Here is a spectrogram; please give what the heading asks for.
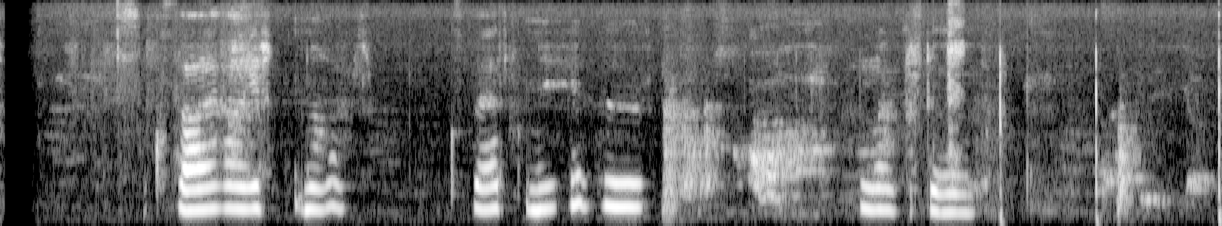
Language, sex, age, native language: Icelandic, male, 8, Icelandic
